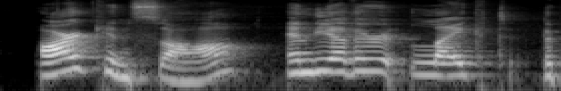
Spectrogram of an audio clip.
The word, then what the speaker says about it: Arkansas: Arkansas, more rounded, or Arkansas, more open. The S is not pronounced, but there's an interesting story behind it, and I'm going to tell you that.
